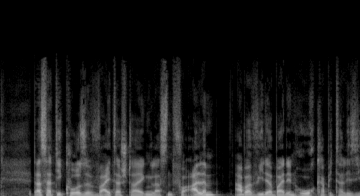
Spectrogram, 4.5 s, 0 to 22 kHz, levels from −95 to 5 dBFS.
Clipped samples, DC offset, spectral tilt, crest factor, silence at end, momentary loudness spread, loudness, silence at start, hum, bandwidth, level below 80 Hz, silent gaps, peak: under 0.1%; under 0.1%; -4.5 dB/octave; 20 dB; 0 s; 8 LU; -32 LUFS; 0 s; none; 15.5 kHz; -54 dBFS; none; -12 dBFS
